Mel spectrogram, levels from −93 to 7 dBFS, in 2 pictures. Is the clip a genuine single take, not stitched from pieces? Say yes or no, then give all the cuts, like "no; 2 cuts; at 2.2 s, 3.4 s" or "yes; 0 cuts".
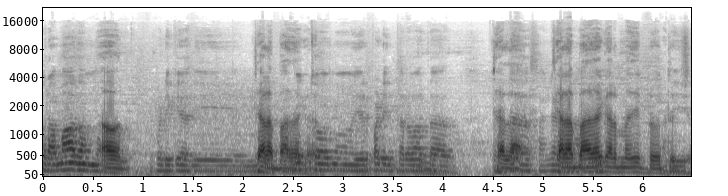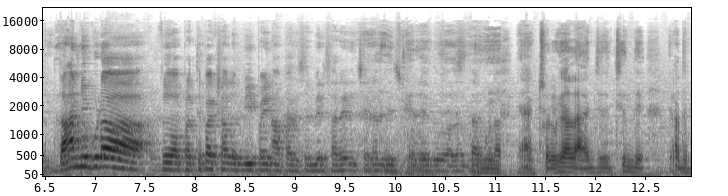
no; 1 cut; at 11.1 s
